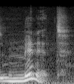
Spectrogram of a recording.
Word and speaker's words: minute: so that's bow versus bow okay next is minute everybody knows what minute is right it's the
